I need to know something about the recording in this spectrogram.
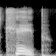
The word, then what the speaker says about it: cape: When you pop an E on the end of a word, it can completely transform the vowel sound. So cap, with that short A sound, becomes cape with a long A sound. That little silent E actually reaches back over the consonant and makes the vowel say its name.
